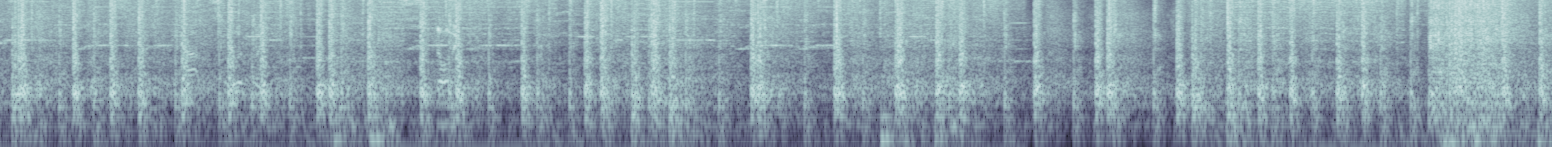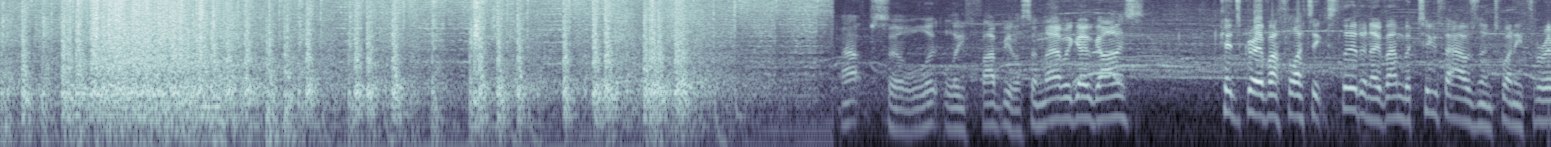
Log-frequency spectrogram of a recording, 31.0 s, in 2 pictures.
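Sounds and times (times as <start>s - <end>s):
firework bangs: 0.0s - 23.9s.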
